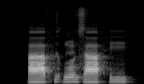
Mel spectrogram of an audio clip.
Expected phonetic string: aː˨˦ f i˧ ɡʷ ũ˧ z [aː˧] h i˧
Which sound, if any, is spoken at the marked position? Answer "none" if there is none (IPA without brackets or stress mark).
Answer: aː˧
